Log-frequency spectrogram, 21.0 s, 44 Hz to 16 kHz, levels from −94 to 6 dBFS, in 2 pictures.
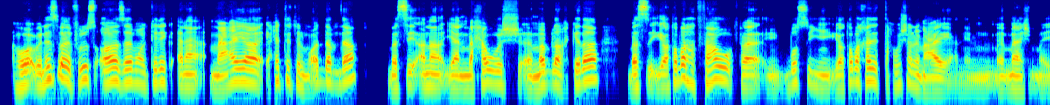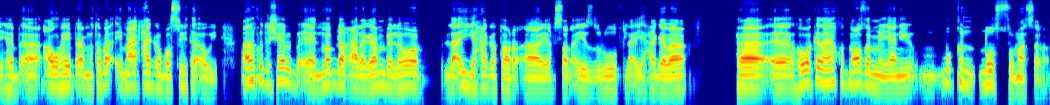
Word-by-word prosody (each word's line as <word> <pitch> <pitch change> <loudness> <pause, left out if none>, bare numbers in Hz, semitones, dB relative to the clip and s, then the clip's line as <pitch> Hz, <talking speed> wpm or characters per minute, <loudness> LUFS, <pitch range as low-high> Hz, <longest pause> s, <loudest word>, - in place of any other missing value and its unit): هو 135 +3 +3
بالنسبة 190 +9 +1
للفلوس 190 +1 0
آه، 160 +4 +6
زي 165 -1 +1
ما 155 - -4
قُلت 145 +2 -8
لِك، 165 +1 -4
أنا 125 0 -1
معايا 155 +7 +4
حتّة 175 0 -7
المقدم 140 +6 -2
ده، 185 +7 +2 0.3
بس 115 - +1
أنا 130 -2 -1
يعني 115 -1 0
محوش 150 +4 -1
مبلغ 140 +6 0
كده، 180 +6 +5 0.3
بس 125 +1 +5
يعتبر 125 - +1
هادفعه 190 -2 0
ف - - -1 0.4
بصي 150 - -6
يعتبر 165 +8 -1
خد 175 +1 +1
التحويشة 150 -2 -8
اللي 130 -5 -4
معايا، 105 -1 +1
يعني - - -14
م 210 +1 -13 0.2
مش 110 -2 -2
هيبقى 120 0 -3
أو 125 -1 +3
هيبقى 130 - +1
متبقي 120 - -2
معايا - - +3
حاجة 135 -2 0
بسيطة 125 +2 -3
أوي. 95 -3 -6 0.2
أنا - - +6
كنت 190 +1 -6
شايل 175 -1 0
يعني - - -1
مبلغ 140 0 +2
على 115 -2 +2
جنب 125 +2 +1
اللي 120 -1 -2
هو 130 +1 +2 0.2
لأي 130 -2 0
حاجة 125 -2 -3
طارئة، 105 -2 +1
يحصل - - -3
أي 110 - -3
ظروف، 105 +2 -8
لأي - - -4
حاجة - - 0
بقى. 110 +2 +5 0.5
ف - - -5
آآ 120 -1 +7
هو 145 +7 +2
كده 170 -3 +3
هياخد 155 -3 -3
معظم 145 -4 +2
يعني 110 +1 -1
م - - -11
ممكن 170 -10 -9
نصه 145 +2 -3
مثلًا، - - -4
135 Hz, 195 wpm, -24 LUFS, 120-160 Hz, 0.5 s, آآ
